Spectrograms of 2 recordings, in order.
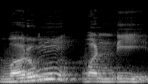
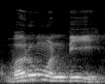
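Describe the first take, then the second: First: The two words are said separately, apart. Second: The two words are joined, final m shortened. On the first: "தனியாக சொல்லும்போது" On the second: "சேர்த்து சொல்லி"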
